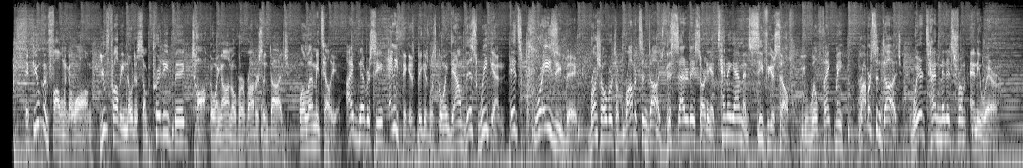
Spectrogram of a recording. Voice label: Automotive Voice Over; Robertson Dodge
